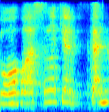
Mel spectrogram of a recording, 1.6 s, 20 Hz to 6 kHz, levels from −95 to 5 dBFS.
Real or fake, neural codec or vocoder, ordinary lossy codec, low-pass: fake; codec, 16 kHz, about 1 kbps, DyCAST, with the encoder's durations; AAC, 24 kbps; 5.4 kHz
